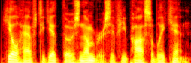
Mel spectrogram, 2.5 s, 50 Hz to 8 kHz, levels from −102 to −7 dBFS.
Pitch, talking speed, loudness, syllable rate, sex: 85 Hz, 235 wpm, -19 LUFS, 5.7 syllables/s, male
